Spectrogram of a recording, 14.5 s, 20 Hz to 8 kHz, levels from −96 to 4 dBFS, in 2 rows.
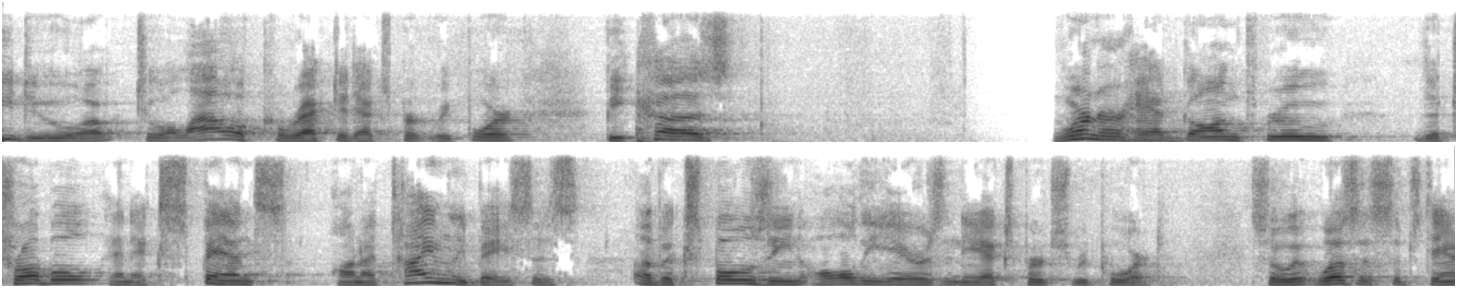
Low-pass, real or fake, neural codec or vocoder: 7.2 kHz; fake; vocoder, 44.1 kHz, 128 mel bands, Pupu-Vocoder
